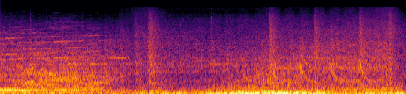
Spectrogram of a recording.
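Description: Film-trailer sound design: a deep, continuous rumble with three sharp hits spread through the second half and sweeping whooshes over it.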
